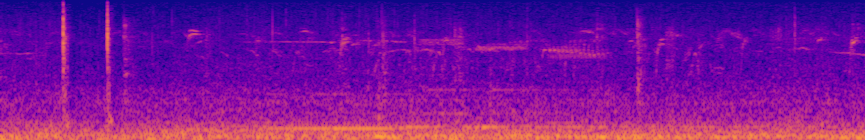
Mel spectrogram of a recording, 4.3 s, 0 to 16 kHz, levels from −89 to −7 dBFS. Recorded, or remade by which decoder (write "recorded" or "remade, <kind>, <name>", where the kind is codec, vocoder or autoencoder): recorded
